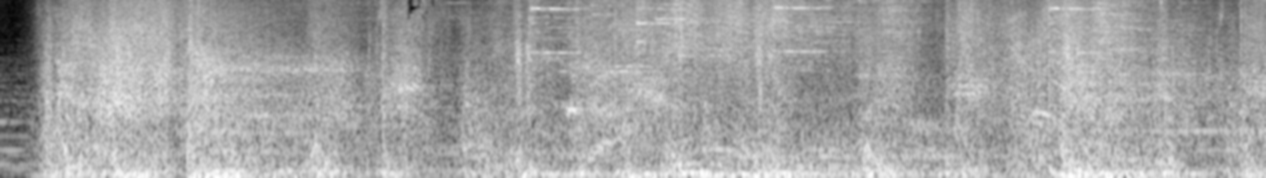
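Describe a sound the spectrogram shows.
Fantasy battle sound effects clash and crackle.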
